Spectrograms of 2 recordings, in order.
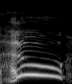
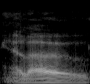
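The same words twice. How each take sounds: First: Very high, loud singsong hello; welcoming holler from a distance; friendly calling out. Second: Low, drawn-out creepy greeting; sinister hello that makes you run; ominous stranger. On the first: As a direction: call out a soaring, harmless greeting. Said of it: "but this was a". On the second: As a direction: greet them with low menace. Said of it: "you might run the other way". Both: Shown as a demonstration.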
